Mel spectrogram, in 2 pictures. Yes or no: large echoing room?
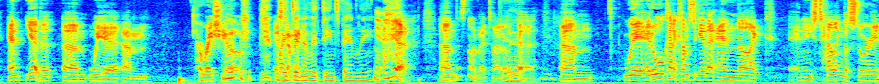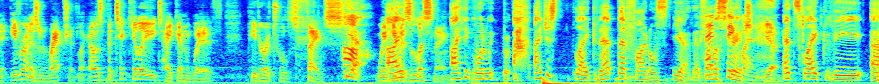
no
